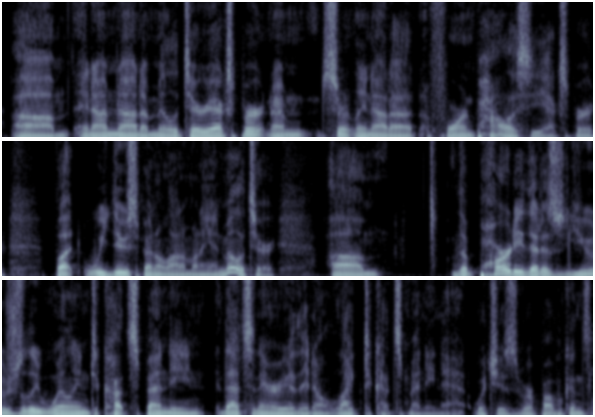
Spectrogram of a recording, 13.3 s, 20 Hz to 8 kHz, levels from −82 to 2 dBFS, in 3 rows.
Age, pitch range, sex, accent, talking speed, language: 40-59, 105-135 Hz, male, American, 215 wpm, English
